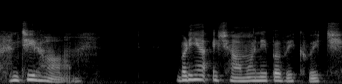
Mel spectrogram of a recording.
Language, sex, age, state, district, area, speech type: Punjabi, female, 45-60, Punjab, Ludhiana, urban, spontaneous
